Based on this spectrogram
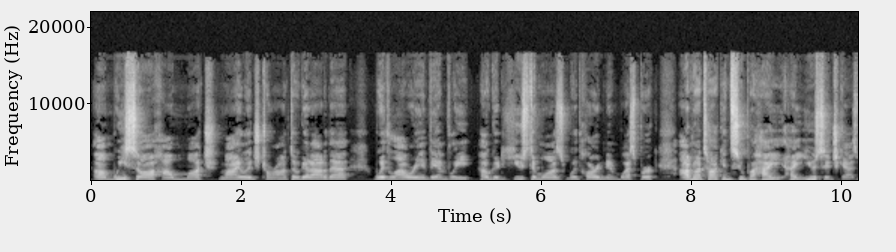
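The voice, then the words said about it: Strong Boston accent. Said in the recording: “My Boston accent came out there really bad.”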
